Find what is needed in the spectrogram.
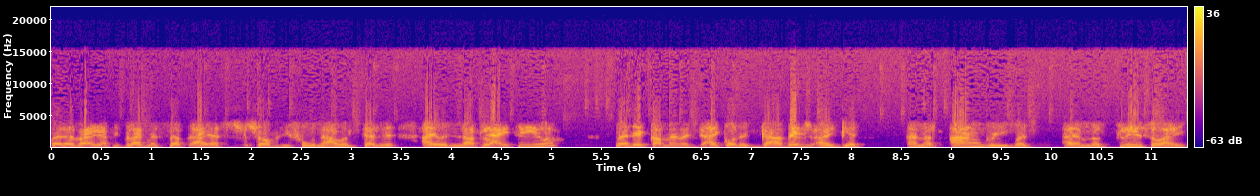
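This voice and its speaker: Over music in the background, a woman speaks at a moderate pace, fairly high in pitch with ordinary pitch variation. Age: 70s. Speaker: caller. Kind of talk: call-in radio chat.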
